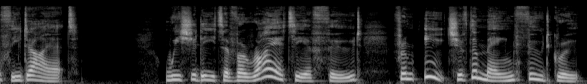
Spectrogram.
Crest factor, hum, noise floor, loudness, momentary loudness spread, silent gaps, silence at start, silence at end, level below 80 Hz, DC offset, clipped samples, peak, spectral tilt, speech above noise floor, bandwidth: 16 dB; none; -66 dBFS; -21 LUFS; 8 LU; none; 0 s; 0.1 s; -60 dBFS; under 0.1%; under 0.1%; -6 dBFS; -4 dB/octave; 45 dB; 16.5 kHz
